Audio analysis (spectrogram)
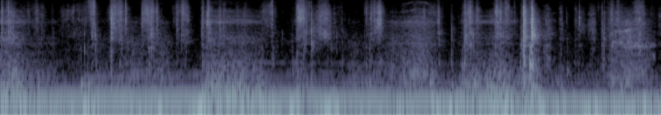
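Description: Shamanic medicine oracle cards being shuffled by hand, a close, continuous riffling and flapping of card stock with soft slaps, quiet and alone.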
